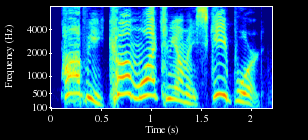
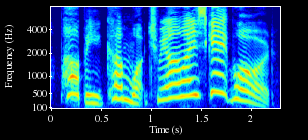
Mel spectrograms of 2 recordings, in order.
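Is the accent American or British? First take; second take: American; British. First: It is spoken with American intonation. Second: It is spoken with British intonation. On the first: "we don't talk like that. So I have to say" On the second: "Like in England, if I said"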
